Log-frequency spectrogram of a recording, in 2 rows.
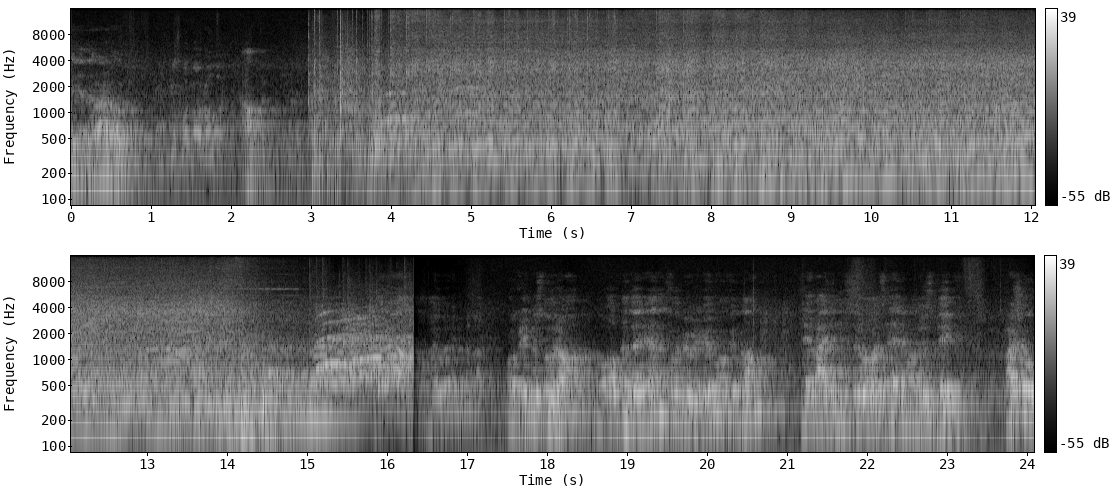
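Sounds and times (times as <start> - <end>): chainsaw revving: 3.0 - 15.1.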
